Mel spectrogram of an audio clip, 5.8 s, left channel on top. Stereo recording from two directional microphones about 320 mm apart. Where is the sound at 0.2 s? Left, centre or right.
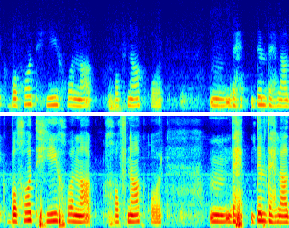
Right.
